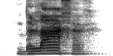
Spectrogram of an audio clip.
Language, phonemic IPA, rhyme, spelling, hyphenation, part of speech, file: Dutch, /bəˈlaː.ɣər/, -aːɣər, belager, be‧la‧ger, noun, Nl-belager.ogg
- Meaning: a harasser, crafty and/or persistent assailant, even a stalker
